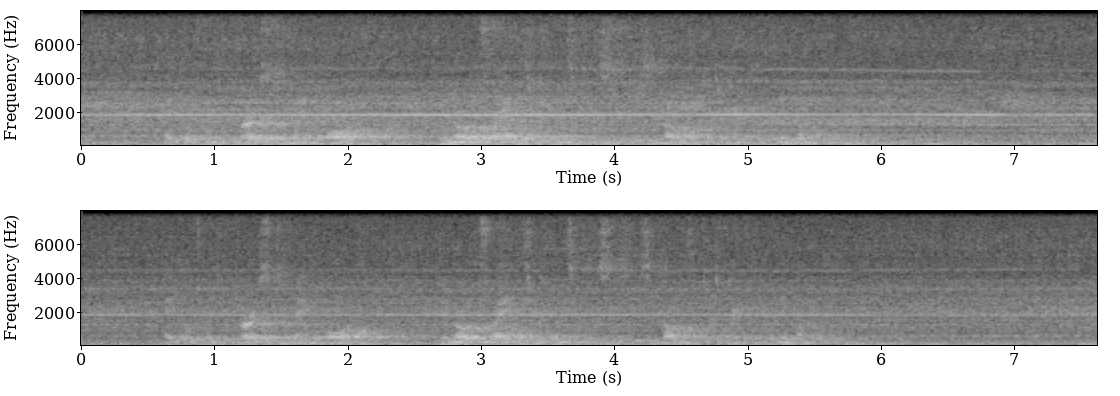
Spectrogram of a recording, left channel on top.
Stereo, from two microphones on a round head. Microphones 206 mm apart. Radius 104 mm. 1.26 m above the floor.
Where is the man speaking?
15° right (ahead or behind), 6.5 m.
